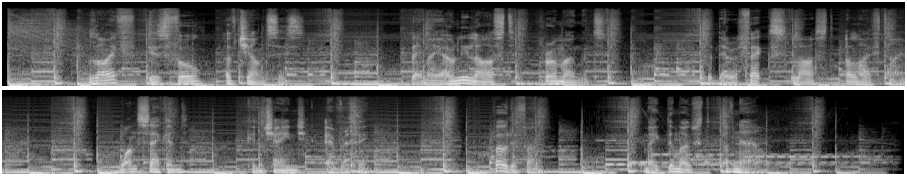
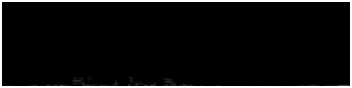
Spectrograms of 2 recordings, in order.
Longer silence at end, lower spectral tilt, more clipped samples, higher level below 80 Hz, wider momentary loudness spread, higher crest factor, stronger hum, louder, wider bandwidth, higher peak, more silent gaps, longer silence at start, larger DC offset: first, 0.15 s vs 0 s; about the same, -5 dB/octave vs -5.5 dB/octave; neither; first, -20 dBFS vs -76 dBFS; first, 6 LU vs 1 LU; about the same, 12 dB vs 14 dB; neither; first, -14 LUFS vs -69 LUFS; about the same, 16.5 kHz vs 16.5 kHz; first, -2 dBFS vs -52 dBFS; neither; about the same, 0.05 s vs 0 s; neither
